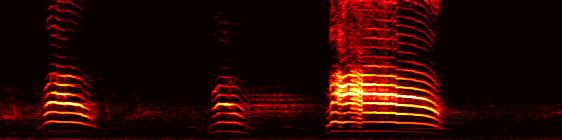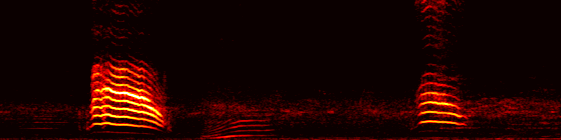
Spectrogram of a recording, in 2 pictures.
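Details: Kitten meowing repeatedly while running away and hiding in a jacket: about six high, bright meows spaced one to three seconds apart, some rising then falling, one lower drawn-out cry, over a quiet low hum.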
